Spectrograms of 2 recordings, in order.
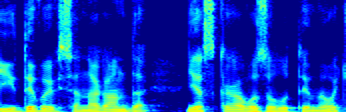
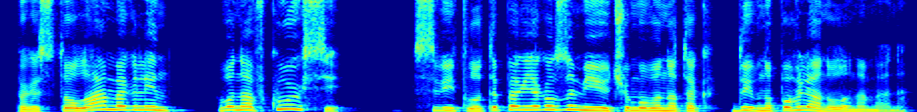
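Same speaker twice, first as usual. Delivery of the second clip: high-pitched, agitated realization; astonished; 9 semitones higher, 5 dB louder than usual. A narrator's reading. Mat learns the Amyrlin knows about Rand, astonished. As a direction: blurt it high and incredulous.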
